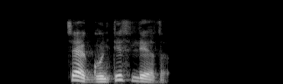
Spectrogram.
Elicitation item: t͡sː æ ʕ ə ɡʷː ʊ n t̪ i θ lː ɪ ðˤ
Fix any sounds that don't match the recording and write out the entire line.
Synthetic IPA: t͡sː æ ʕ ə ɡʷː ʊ n t̪ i θ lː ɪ ðˤ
